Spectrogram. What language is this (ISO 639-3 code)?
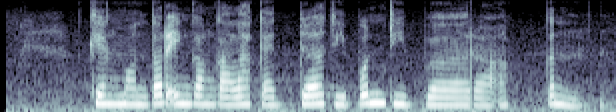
jav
